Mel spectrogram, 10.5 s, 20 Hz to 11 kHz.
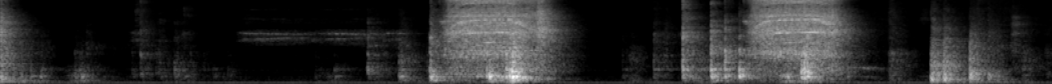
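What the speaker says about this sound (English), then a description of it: "you're going to be drilling quite a few holes" Holes drilled into a Traxxas TRX-4 RC truck body for window grills: two bursts of high whirring drilling a couple of seconds each, close, separated by small handling clicks and a brief tone.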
